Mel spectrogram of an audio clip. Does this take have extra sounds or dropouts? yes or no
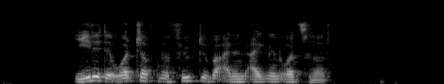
no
